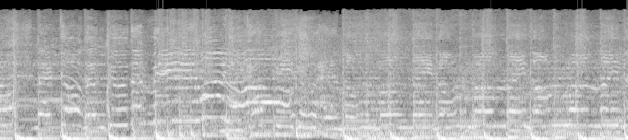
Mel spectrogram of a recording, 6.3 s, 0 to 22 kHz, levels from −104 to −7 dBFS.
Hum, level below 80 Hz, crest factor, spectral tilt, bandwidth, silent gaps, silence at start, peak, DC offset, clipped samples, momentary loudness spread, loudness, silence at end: none; -16 dBFS; 10 dB; -3.5 dB/octave; 17 kHz; none; 0 s; 0 dBFS; under 0.1%; under 0.1%; 2 LU; -11 LUFS; 0 s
